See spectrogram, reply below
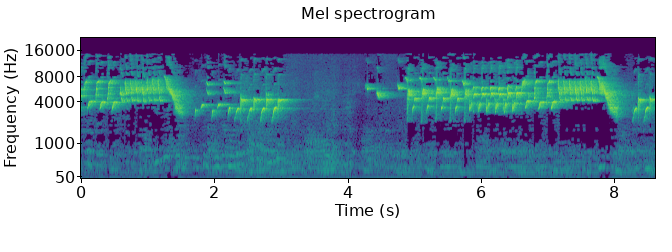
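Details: Exemplary captive European goldfinch singing clean, flawless song: long bursts of rapid high twittering and tinkling notes, each phrase ending in a buzzy downward sweep, separated by a short pause.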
